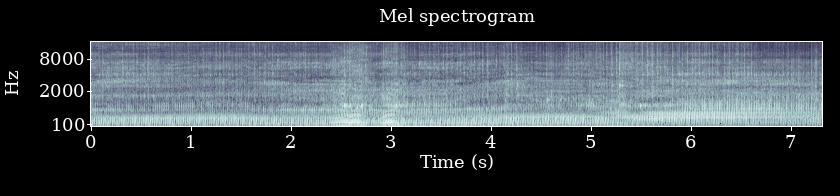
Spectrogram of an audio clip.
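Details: Vintage Echo SRM-200BE two-stroke string trimmer, warm after use, carburetor jets adjusted all day and close to right: raspy buzz at fairly even speed, rising briefly and settling back; runs cleanly, normal running.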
